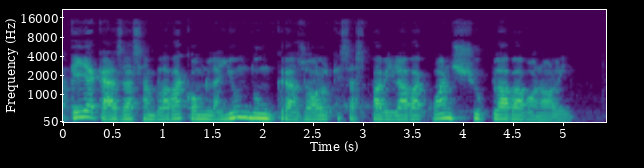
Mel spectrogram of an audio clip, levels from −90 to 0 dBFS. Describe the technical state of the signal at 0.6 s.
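At 0.6 s the speech signal is intact, with no audible technical fault.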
